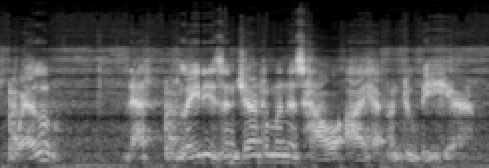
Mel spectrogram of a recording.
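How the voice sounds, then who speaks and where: An actor playing an urbane, pompous gentleman writer turned sleuth in a 1940s radio mystery, teasing and deliberate in his delivery. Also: mid-range voice, animated. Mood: grandly self-assured. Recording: dull lo-fi old radio broadcast.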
